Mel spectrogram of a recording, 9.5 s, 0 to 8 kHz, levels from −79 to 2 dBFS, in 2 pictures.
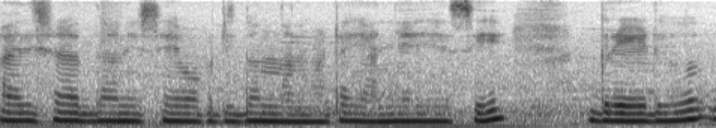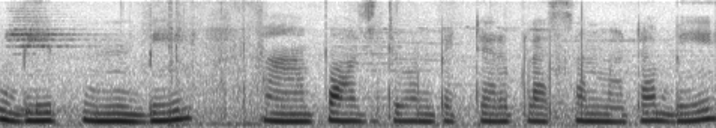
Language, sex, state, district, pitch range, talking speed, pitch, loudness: Telugu, female, Andhra Pradesh, Manyam, 170-185 Hz, 105 wpm, 175 Hz, -15 LUFS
